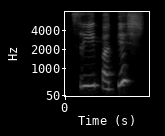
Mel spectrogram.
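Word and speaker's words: श्रीपतिः: श्रीवत्स वक्षा श्रीवासश श्रीपतिश श्री दीर्घ पति का तीरस्व श्रीपतिश श्रीमताम श्री दीर्घ ता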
